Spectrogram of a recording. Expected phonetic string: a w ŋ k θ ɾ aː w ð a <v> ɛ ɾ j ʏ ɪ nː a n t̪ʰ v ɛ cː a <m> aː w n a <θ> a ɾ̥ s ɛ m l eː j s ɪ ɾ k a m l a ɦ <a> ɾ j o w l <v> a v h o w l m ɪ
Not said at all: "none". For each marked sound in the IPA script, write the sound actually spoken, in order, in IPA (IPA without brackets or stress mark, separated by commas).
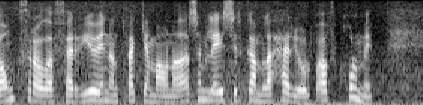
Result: f, m, ð, ɛ, v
